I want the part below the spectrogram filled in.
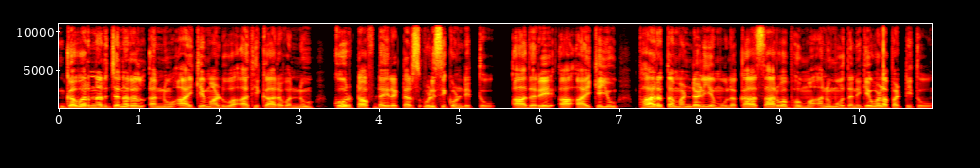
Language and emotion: Kannada, neutral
